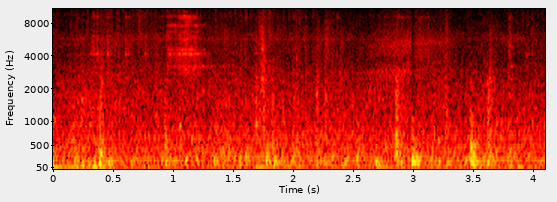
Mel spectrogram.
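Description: Wind buffeting the microphone and water slapping against a small boat's hull, with irregular knocks and thumps scattered through it.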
